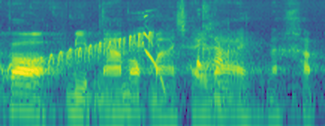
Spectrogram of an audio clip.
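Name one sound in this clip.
Water pours into a blender jug, rising in pitch as it fills.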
